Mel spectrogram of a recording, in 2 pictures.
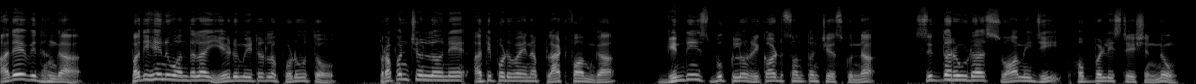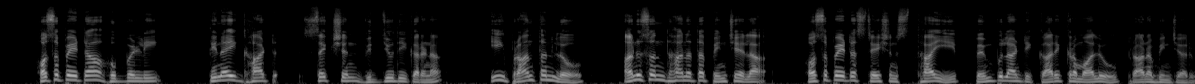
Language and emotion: Telugu, neutral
